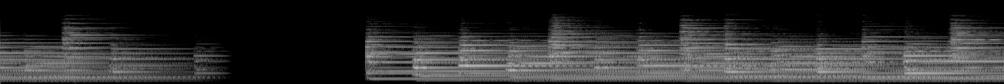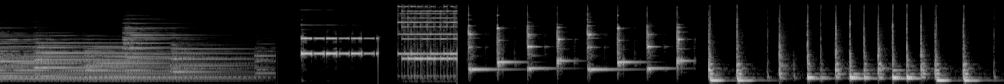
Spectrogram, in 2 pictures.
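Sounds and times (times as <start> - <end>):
church bell ringtone melody: 0.0 - 1.9, 3.7 - 12.5.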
